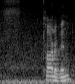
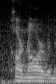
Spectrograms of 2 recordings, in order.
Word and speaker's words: Carnarvon: for donson c and the carnavan carnarvon excuse me for the right pronunciation oh that bounce hit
